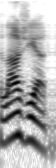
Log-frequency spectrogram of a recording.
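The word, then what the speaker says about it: Pelagiad: along the road past pagad yes that is how it's pronounced I had to ch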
